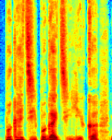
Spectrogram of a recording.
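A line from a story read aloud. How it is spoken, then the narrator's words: Gentle. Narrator (Russian): мягко остановил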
